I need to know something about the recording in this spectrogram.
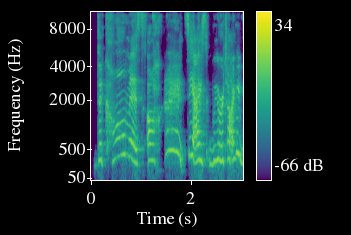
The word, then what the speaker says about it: Dicomes: And so excited to have Combs. Did I say it correctly? You're close. Okay, you say it. It's DeComas. DeComas.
